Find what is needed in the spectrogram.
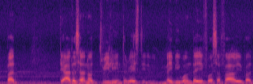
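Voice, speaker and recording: Recorded with audible room echo and noticeable background noise, a man at a medium pitch talks at a fairly quick pace. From Austria. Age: 30s. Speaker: amateur marathon runner. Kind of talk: interview. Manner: halting.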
